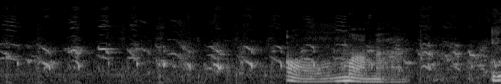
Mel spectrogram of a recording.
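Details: Litter of young Boxer puppies learning to use their legs and paws, squeaking in short arched whimpers, then a louder drawn-out low whine, while a woman speaks over them.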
